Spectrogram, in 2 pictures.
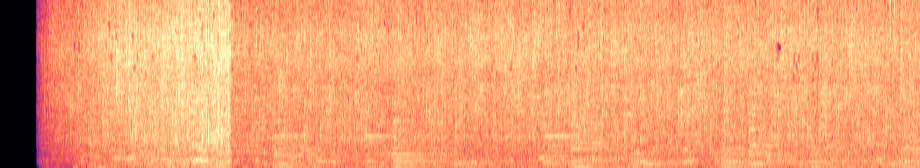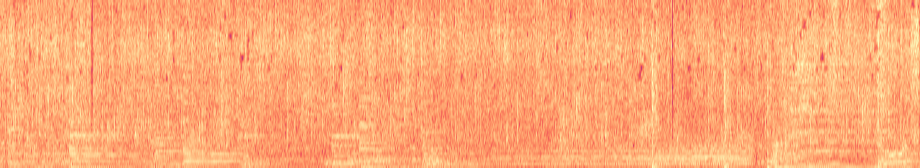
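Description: Heavy rain pouring onto paving, fading in and then running steadily under background music with held notes that comes in about two seconds in. The music grows louder and fuller near the end.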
